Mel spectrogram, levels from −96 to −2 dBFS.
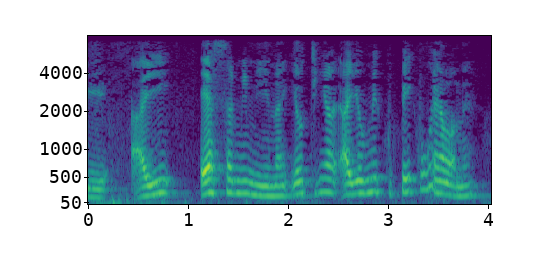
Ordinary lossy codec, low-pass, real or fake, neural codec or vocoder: none; 7.2 kHz; real; none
